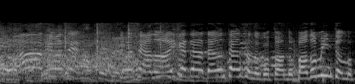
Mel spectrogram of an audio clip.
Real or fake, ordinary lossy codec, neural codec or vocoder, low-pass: real; none; none; 7.2 kHz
